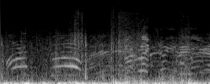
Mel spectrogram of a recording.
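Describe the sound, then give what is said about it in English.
Wind blows across an outdoor sports field, a steady low rumble buffeting throughout under several shouted voices. “The wind's against him.”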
